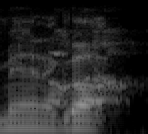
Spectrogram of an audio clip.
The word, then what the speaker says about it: manicotti: Manicotti filled with meat. Sewer pipes. Oh. It's pronounced manigot.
